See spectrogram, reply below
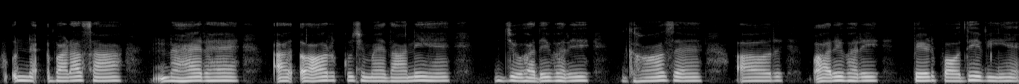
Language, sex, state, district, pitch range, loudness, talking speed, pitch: Hindi, female, Jharkhand, Sahebganj, 165-180 Hz, -18 LUFS, 125 wpm, 175 Hz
